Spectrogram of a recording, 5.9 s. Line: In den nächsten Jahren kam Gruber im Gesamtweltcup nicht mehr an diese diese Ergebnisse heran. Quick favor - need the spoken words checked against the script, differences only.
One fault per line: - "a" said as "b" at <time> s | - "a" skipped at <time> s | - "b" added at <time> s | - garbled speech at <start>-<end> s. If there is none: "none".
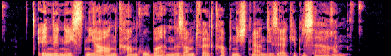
- "diese" skipped at 4.2 s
